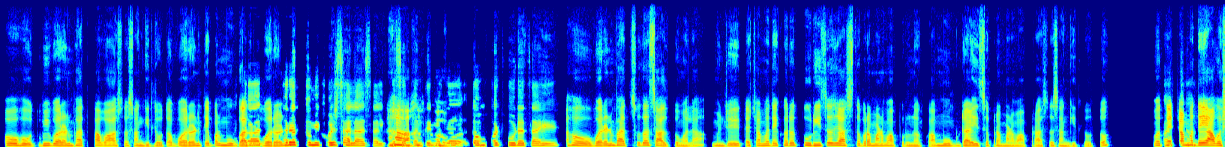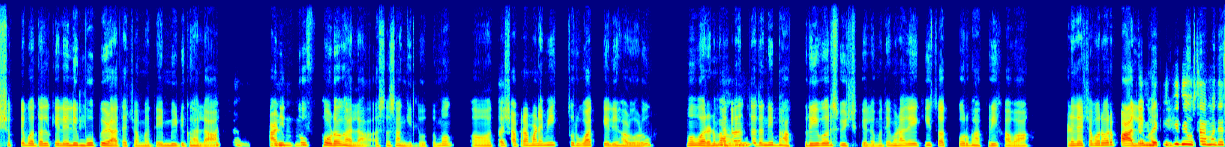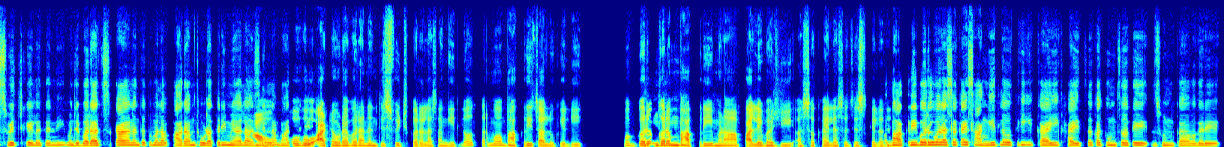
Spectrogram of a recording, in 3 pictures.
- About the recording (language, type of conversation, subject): Marathi, podcast, तुझा आवडता दिलासा देणारा पदार्थ कोणता आहे आणि तो तुला का आवडतो?
- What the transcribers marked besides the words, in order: static; laughing while speaking: "हां"; other background noise; distorted speech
